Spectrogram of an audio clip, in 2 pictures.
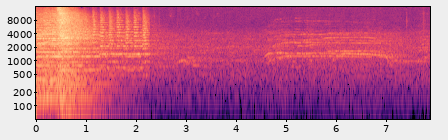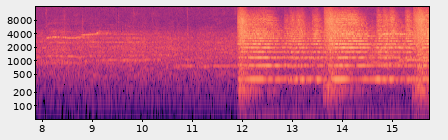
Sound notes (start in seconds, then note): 3.8 cheering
